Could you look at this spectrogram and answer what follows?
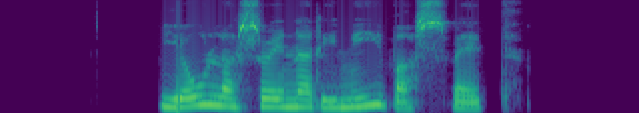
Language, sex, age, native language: Icelandic, female, 30-39, Icelandic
